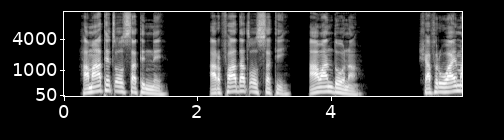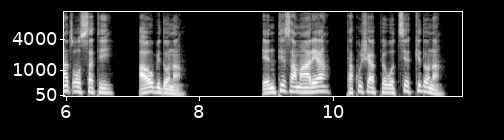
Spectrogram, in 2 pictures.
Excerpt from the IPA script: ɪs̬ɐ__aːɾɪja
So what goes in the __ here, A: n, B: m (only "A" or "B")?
B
